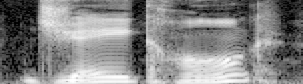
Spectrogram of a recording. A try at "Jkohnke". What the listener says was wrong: Chukon. J is silent. It's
